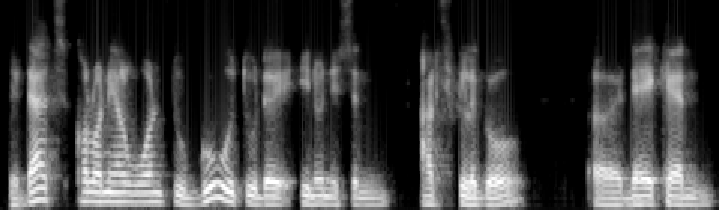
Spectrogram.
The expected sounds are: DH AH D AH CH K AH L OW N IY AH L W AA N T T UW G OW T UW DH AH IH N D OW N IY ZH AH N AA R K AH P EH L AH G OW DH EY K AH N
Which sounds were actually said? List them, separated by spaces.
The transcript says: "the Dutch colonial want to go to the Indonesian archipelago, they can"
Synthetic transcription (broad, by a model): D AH D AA S K AH L OW N IY AH L W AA N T T UW G OW T UW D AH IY N D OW N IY S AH N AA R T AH F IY L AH G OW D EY K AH N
